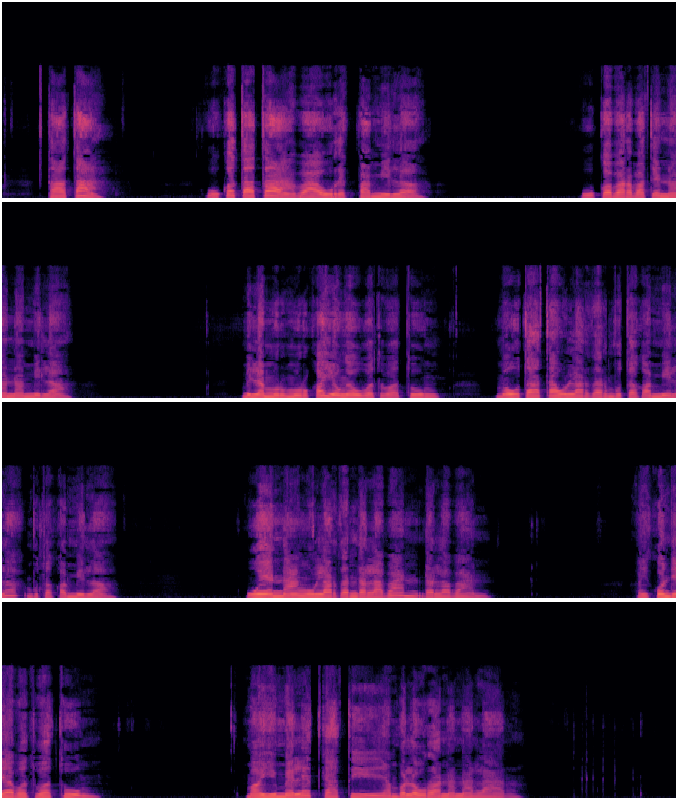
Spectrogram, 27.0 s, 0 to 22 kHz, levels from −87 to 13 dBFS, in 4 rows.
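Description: Across the whole clip the speech has plainly audible codec damage: the upper range sounds synthetic rather than natural, and nothing at all is present above about 14.9 kHz. The likely cause is HE-AAC compression, which codes only the lower spectrum and fills in the treble by copying lower bands upward under a coarse envelope, so the high harmonics no longer match the ones below. The amount of damage fits a bitrate around 24 kbps.

From 11.94 to 11.96 s, a brief hiss runs ahead of a sharp attack for about 20 ms, making that onset sound smeared. This is pre-echo: the transform codec spreads quantisation noise evenly across its block, so noise scaled for the loud attack also leaks into the quiet moment just before it.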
